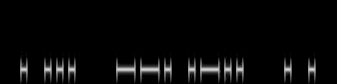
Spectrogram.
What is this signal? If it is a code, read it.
Morse code, heard as a keyed tone, about 21 wpm, 700 Hz. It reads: ES GL EE
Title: SOTA QSO Practice 20wpm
